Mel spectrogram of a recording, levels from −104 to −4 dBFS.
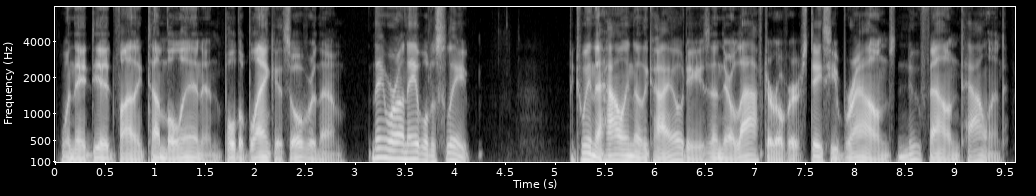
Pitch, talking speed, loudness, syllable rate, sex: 95 Hz, 200 wpm, -20 LUFS, 5.7 syllables/s, male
